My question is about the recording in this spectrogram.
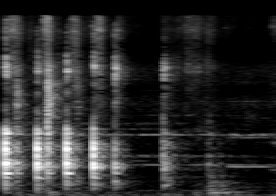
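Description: Metal spoon clinking against a stainless steel mixing bowl while stirring chopped chicken cutlet mixture: a quick run of clicks in the first second, then a few slower ones.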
